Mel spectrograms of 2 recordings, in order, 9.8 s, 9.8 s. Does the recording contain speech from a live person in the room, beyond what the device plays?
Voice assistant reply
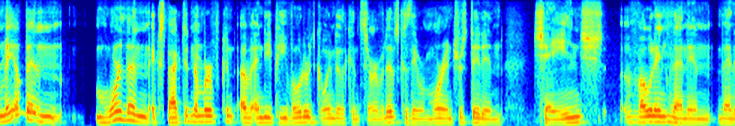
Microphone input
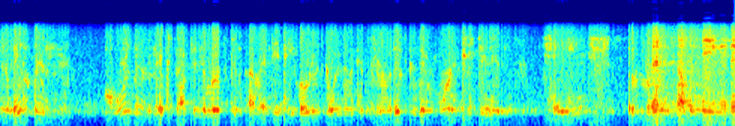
Yes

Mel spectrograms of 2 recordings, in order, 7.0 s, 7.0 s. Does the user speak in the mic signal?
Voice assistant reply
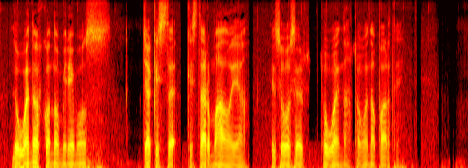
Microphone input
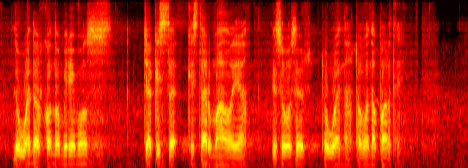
No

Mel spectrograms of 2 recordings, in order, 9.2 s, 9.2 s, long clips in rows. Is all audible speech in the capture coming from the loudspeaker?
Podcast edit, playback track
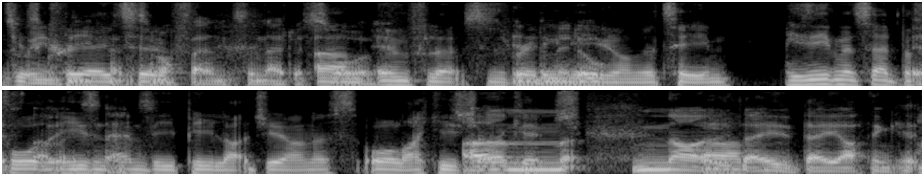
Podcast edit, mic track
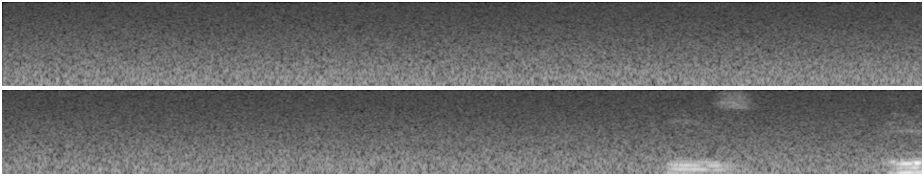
No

